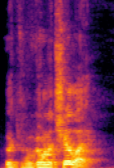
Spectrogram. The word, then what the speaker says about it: Chile: You know, there's a town near, there's a city near Rochester that's called Chile. Spelled Chile. It's pronounced Chile.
